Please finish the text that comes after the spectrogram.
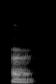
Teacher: In Americans, they pronounce it herb. So the H is silent, but in British accents, it's will be pronounced it really clear, like herb.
